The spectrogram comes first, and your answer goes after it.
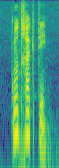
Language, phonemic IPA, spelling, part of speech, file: French, /kɔ̃.tʁak.te/, contracter, verb, Fr-contracter.ogg
- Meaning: 1. to engage via a formal or informal contract; to contract 2. to contract a disease; to develop or acquire a bad habit 3. to reduce the volume or size 4. to reduce its own size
